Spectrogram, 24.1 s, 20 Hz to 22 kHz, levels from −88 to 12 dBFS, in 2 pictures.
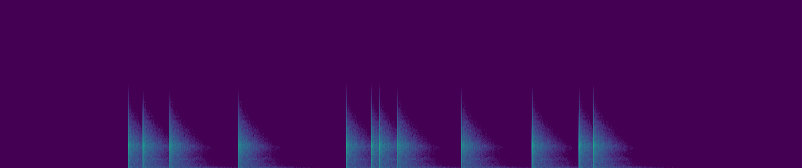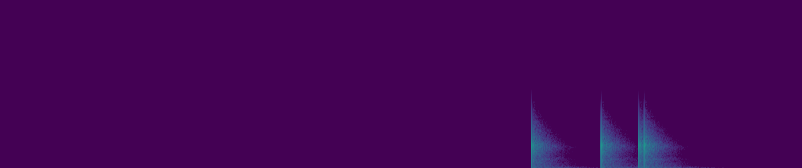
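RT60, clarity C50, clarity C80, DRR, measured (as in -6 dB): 1.2 s, 9.5 dB, 11.5 dB, 6.0 dB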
